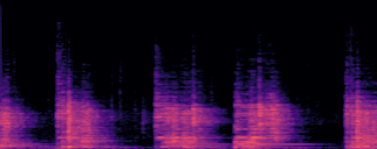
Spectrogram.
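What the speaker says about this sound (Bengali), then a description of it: "কাজু আর কিশমিশটা আমি একটু ঘিতে নাড়াচাড়া করে ভেজে নেব" A spatula scrapes and stirs cashews and raisins frying in ghee in a pan for carrot halwa, giving four separate close, clattering strokes with short pauses between them and no talking.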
